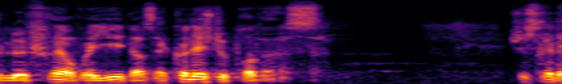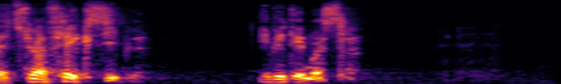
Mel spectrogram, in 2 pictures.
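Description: A middle-aged man speaks in a low, serious voice close by.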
